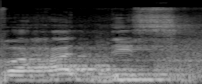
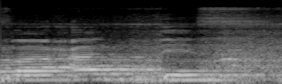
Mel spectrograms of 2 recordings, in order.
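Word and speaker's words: fahaddith: Kalau kita sebut fahaddis, dia huruf sin. Apabila kita bukan huruf sin, maka hukumnya berdosa. Sebab dia menukar kepada makhraj. Makhraj yang betul adalah huruf sa. Safiru. Jadi bacanya wa amma bi ni'mati rabbika fahaddits. Maksudnya mau tidak mau kita kena belajar makharijal huruf.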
